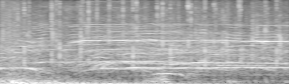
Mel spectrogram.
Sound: whoosh; applause and cheering; applause and cheering

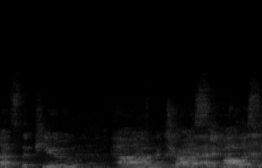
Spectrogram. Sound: laughing

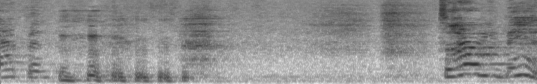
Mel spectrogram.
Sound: chuckling

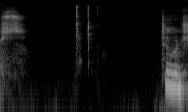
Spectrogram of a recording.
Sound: mouse clicks

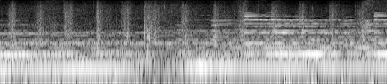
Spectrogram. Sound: footsteps crunching

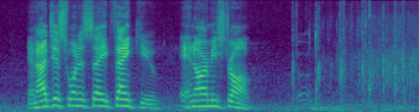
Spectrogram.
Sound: audience applauding

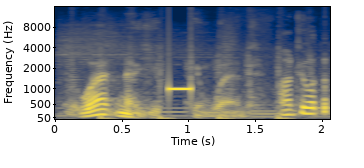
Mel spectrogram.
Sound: beep

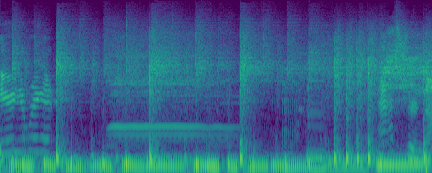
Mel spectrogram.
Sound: whistle blows

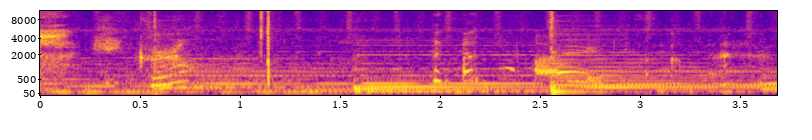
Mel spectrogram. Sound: chuckling

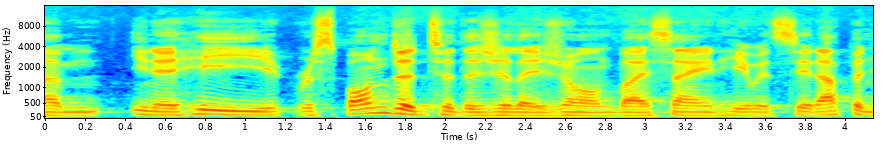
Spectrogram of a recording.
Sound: speaking in foreign language

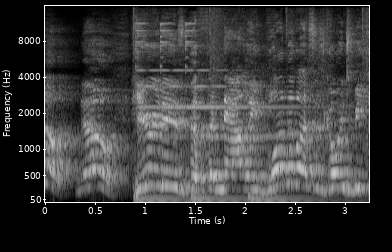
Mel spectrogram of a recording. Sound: bell dings

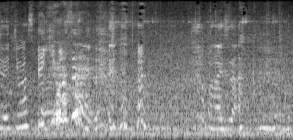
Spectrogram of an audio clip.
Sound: laughs

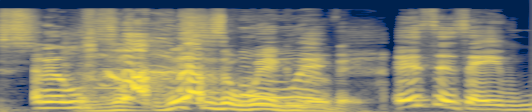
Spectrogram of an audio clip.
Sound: laughs

